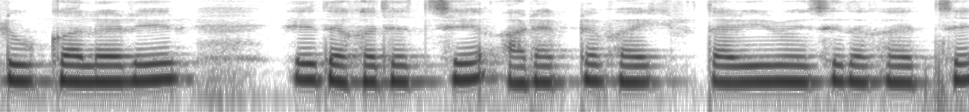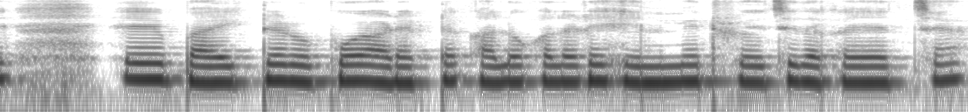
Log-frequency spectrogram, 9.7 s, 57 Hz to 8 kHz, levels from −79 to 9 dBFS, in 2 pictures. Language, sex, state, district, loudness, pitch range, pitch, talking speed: Bengali, female, Jharkhand, Sahebganj, -17 LUFS, 220-235 Hz, 225 Hz, 140 wpm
